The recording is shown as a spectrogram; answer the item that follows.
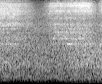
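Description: Rowing machine's air flywheel and chain running under steady strokes: a continuous whoosh that swells and eases about once a second with the drive and recovery.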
